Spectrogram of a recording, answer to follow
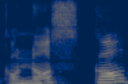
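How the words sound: The z is pronounced like an s sound. "We would say conozco, the z is pronounced like an s"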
